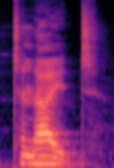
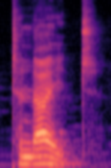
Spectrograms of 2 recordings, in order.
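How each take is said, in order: No difference in how they are said.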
